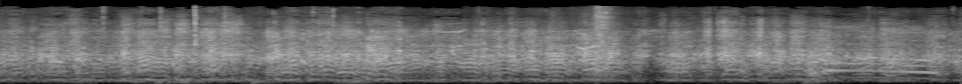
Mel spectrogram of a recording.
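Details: Six Muscovy ducks that stayed out overnight wait outside their pen at the morning feeding, hungry; dense overlapping quacks and calls from the flock fill the air, with a person talking and laughing nearby.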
